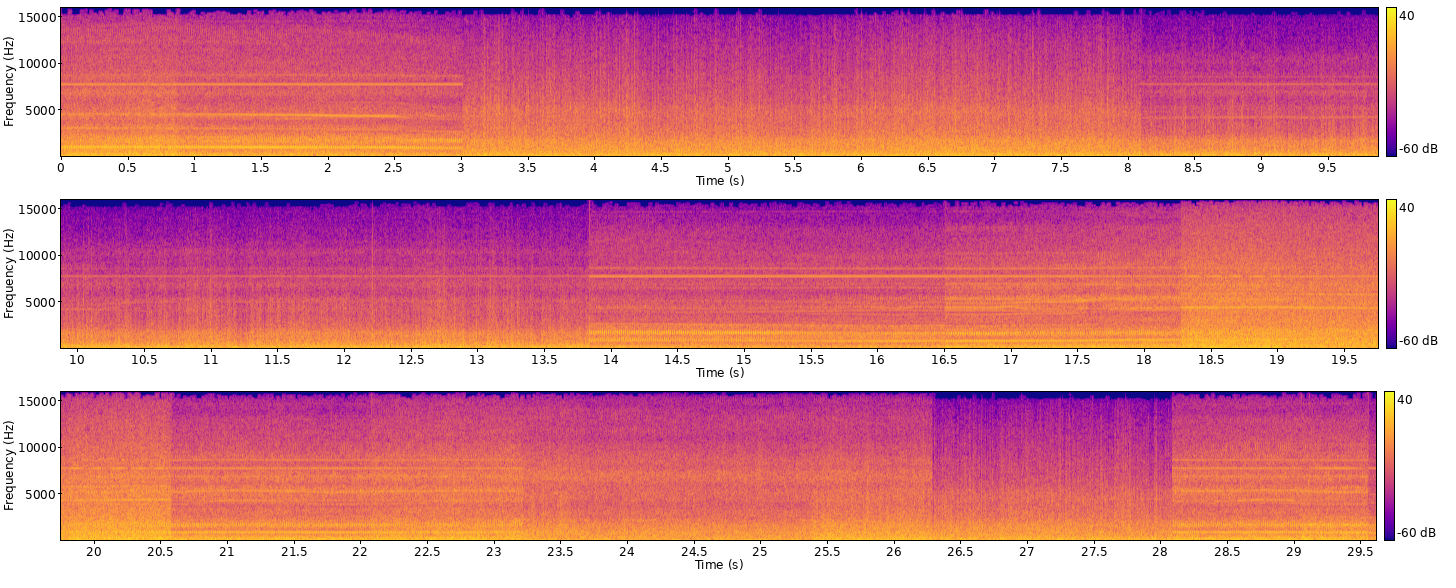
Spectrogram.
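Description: Electric RC model plane's motor and propeller whining over heavy wind rush on the onboard camera. The whine wavers in pitch with throttle and drops out abruptly several times, leaving only the rush of wind.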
